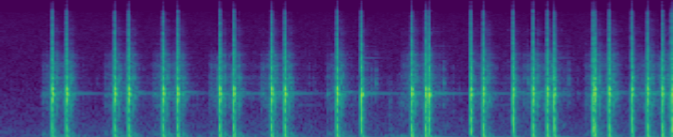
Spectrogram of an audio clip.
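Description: Belt-fed machine gun firing close to the microphone in rapid short bursts of two or three shots, beginning about a third of a second in and continuing without pause.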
